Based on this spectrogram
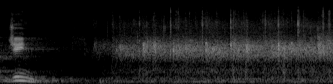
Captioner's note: applause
